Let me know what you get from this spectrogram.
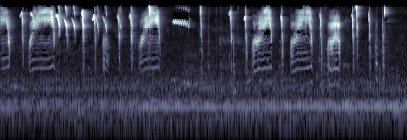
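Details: Infant marmoset begging its mother to nurse while the mother firmly refuses; rapid series of high, harmonic chirps and squeaky cries with falling tails, some short bursts crowding together, sharp clicks between calls.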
